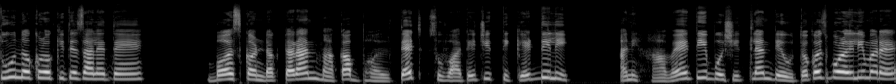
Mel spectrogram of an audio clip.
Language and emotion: Goan Konkani, surprised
